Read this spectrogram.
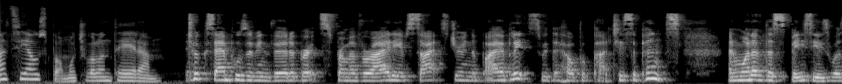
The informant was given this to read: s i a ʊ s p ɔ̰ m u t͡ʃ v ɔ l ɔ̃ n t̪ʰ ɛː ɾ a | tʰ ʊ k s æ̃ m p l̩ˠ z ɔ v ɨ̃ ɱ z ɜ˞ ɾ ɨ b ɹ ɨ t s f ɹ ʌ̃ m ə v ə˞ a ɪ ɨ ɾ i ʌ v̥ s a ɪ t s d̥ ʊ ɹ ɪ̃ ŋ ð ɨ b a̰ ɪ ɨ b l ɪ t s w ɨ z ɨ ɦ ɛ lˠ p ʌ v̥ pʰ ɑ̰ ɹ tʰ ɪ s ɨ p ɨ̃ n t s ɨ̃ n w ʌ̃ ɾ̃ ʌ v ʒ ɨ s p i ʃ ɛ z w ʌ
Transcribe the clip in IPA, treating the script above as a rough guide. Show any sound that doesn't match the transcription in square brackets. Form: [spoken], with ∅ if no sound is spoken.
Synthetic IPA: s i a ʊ s p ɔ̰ m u t͡ʃ v ɔ l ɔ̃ n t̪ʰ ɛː ɾ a | tʰ ʊ k s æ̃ m p l̩ˠ z [ʌ] v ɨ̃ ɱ [v] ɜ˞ ɾ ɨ b ɹ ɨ t s f ɹ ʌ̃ m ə v ə˞ a ɪ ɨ ɾ i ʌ v̥ s a ɪ t s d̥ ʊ ɹ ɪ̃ ŋ ð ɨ b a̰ ɪ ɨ b l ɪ t s w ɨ [ð] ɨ ɦ ɛ lˠ p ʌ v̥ pʰ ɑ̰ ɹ tʰ ɪ s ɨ p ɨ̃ n t s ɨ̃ n w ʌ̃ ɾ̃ ʌ v [ð] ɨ s p i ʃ [i] z w ʌ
